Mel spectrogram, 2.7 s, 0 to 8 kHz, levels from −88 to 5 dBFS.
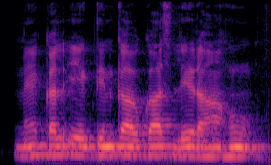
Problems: background sounds at intervals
